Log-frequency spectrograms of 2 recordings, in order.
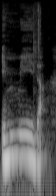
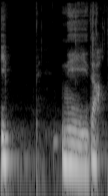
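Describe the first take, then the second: First: A doubled m sound replaces the p and n. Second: A p sound comes before the n. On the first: The speaker calls it right. "ময়ের মতো উচ্চারণ হবে" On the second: The speaker calls it wrong. "উচ্চারণ হওয়ার কথা ছিল ইপনিদা"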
